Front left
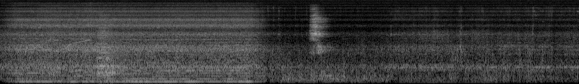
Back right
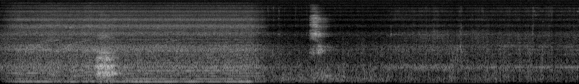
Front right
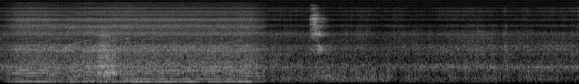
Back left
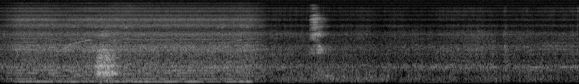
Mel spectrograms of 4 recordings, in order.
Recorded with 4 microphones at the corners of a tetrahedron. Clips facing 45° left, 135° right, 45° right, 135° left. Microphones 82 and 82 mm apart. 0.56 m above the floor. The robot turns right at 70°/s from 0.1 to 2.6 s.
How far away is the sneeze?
About 7 m.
